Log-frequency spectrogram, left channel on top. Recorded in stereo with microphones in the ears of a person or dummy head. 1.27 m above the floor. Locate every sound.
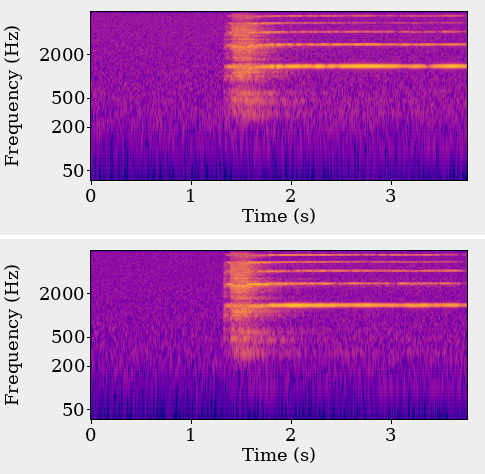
1.3 s a violin: 65° right (ahead or behind), 1.0 m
